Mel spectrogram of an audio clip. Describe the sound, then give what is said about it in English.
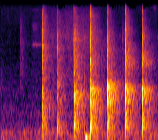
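Slow, even hand clapping for the end of a song in a tabletop fantasy role-play session: several sharp, separate claps at a steady rhythm after a brief quiet start. “The other two, while seeming appreciative, I'm not the clapping sort. The three humans, though, do definitely clap.”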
